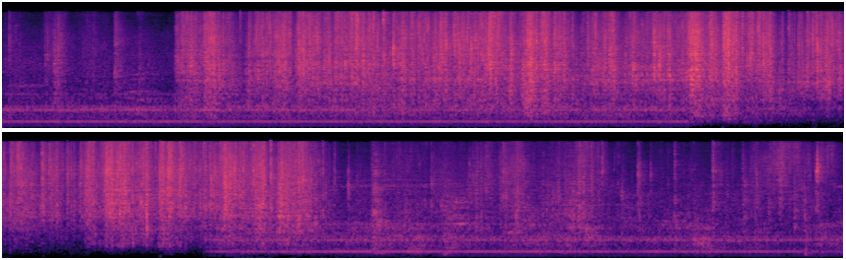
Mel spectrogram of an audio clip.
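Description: Crinkling plastic ramen noodle packets being handled and torn open, a dense crackle that runs for about eight seconds and dies down about ten seconds in.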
